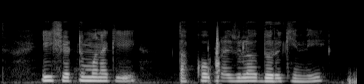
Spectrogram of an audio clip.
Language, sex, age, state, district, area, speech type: Telugu, male, 18-30, Telangana, Medak, rural, spontaneous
